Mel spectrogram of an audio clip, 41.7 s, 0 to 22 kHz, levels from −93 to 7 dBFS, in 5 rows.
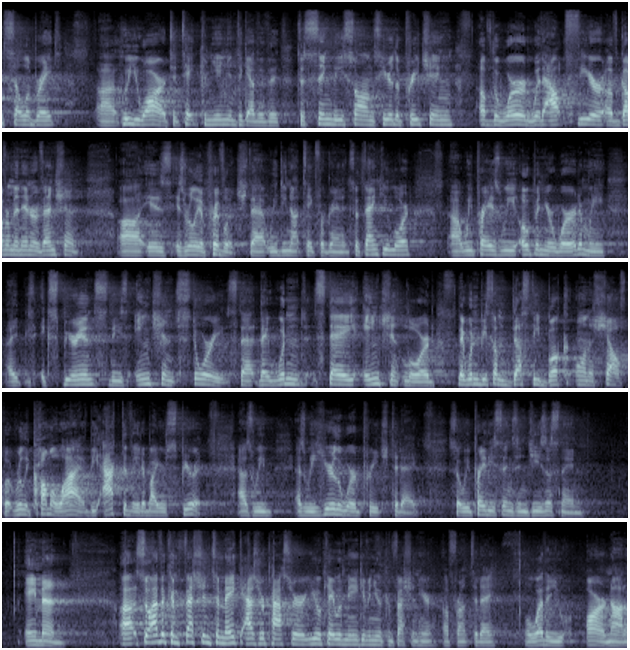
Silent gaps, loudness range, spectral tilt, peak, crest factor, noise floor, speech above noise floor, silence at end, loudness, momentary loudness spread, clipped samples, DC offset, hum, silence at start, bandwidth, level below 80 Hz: none; 8 LU; -4.5 dB/octave; -4 dBFS; 20 dB; -61 dBFS; 37 dB; 0 s; -24 LUFS; 13 LU; under 0.1%; under 0.1%; none; 0 s; 16 kHz; -74 dBFS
